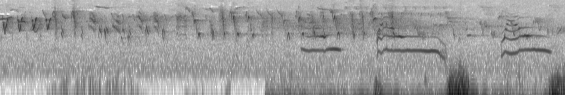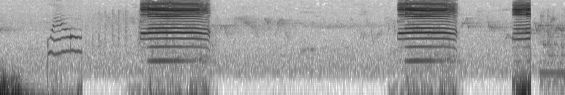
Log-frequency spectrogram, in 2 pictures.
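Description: Rapid chattering bird calls, then a few pitched calls with two low thumps. After that a domestic cat meows three times: two long, steady meows and a short one near the end.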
